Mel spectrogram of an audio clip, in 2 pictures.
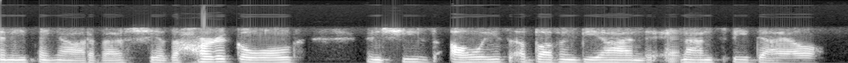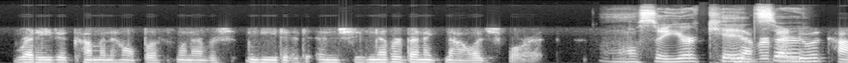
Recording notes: Three listeners call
